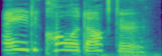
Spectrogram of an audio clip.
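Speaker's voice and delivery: hammed-up crash scene cry for help; dramatic crash victim. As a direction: gasp it out after the crash. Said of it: "my impression of a car veering off a cliff".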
